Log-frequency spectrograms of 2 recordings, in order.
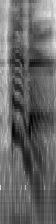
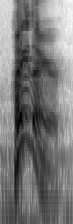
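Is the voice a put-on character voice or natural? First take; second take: natural; character. First: It is said in the speaker's natural voice. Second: It is said in a put-on character voice. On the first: "We're just gonna do my regular voice"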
